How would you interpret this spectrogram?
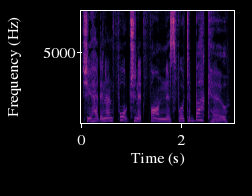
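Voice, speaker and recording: A woman voicing a thin, gloomy old man in his late sixties who speaks in a slow, formal and dryly sour way. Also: lowish voice, big pitch swings, a little mellow, no echo, clean studio sound. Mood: glum, formal. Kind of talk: audiobook character voice.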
